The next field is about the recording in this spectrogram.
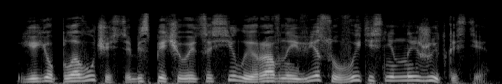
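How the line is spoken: Listless muttering. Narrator (Russian): вяло пробормотал Бруто

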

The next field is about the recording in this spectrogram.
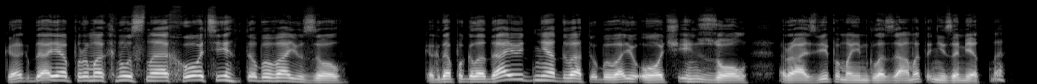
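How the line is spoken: Laughing answer. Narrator (Russian): тот ответил ей, засмеявшись

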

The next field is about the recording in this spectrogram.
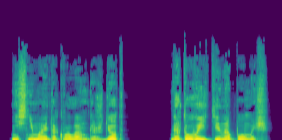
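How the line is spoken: Old man's whisper. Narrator (Russian): шепнул старый капитан Сандре

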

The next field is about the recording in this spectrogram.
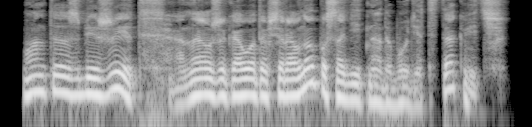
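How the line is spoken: Gentle, affectionate. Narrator (Russian): ласково сказал он парторгу

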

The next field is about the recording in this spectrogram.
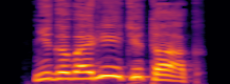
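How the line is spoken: Frightened shout. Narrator (Russian): закричал перепугавшийся Паниковский

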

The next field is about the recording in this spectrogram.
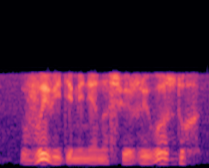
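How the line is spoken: Whisper in ear. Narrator (Russian): шепнула на ухо Мэгги

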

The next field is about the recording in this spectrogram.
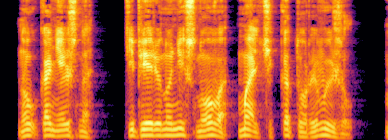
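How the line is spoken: Gloomy. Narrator (Russian): мрачно заметил Рон

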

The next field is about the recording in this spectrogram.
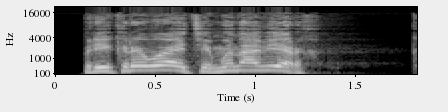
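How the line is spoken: Shouted. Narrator (Russian): крикнул я

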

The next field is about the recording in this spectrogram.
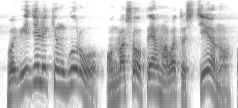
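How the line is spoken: Excited exclamation. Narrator (Russian): возбужденно воскликнул Ринсвин

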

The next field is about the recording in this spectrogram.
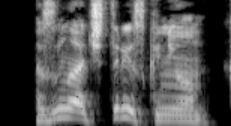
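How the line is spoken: Wry grunt. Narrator (Russian): хмыкнул я

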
